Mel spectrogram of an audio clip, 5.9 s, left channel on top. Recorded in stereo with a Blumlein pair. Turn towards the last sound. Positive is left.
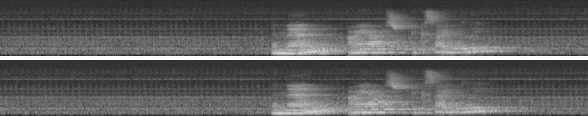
turn(degrees=10)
